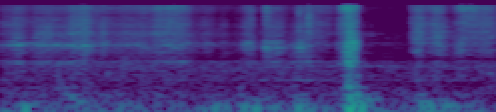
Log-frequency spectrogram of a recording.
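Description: A fabric steering wheel cover being stretched and worked onto a car's steering wheel: quiet rubbing and handling, with one sharp knock near the end.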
